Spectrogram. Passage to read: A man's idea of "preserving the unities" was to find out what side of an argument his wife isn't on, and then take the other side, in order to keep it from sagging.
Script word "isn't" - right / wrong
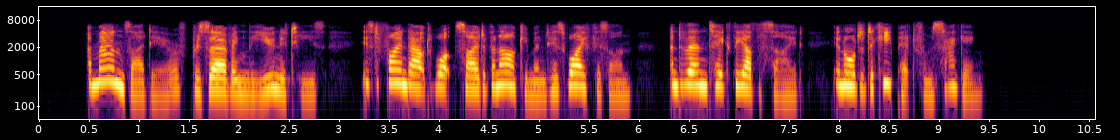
wrong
